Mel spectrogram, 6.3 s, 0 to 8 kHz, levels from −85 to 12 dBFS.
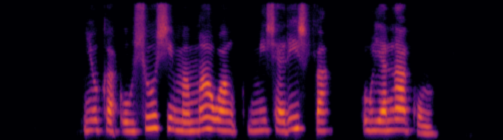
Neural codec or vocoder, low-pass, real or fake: codec, 24 kHz, 1.2 kbps, DualCodec; 7.2 kHz; fake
